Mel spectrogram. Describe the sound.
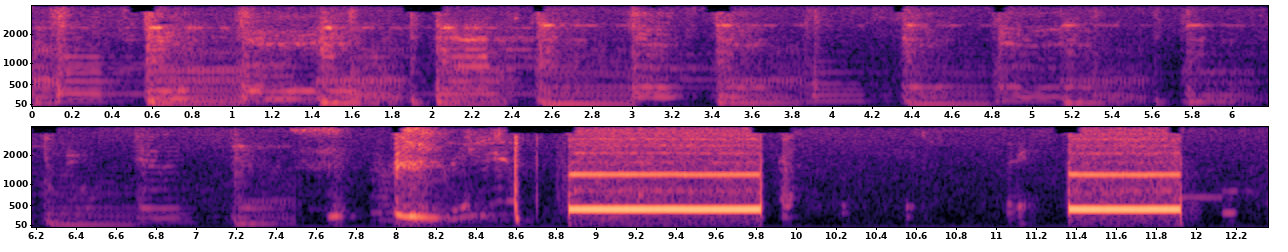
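Telephone line tones sound as a call is being connected after an automated voice menu: two long, steady, mid-pitched tone bursts separated by silence, following busier sound at the start.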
